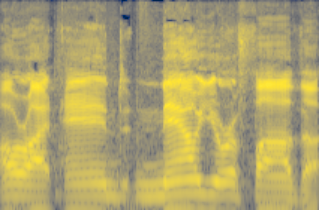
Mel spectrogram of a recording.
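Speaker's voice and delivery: plain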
